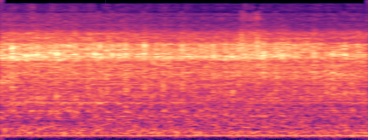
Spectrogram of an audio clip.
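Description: A tractor engine idles steadily close by, a constant loud rumble with a knocking pulse and no talk over it.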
